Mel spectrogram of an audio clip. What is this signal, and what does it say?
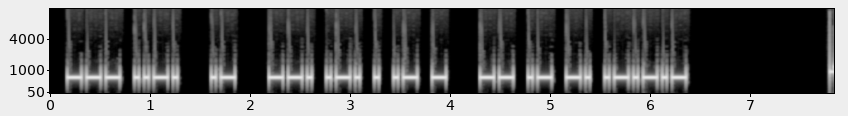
Morse code, heard as a keyed tone, about 25 wpm, 700 Hz. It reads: OF A GREAT MAN.
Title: Sentences from Top 1000 Words - Review Part 2 - 25wpm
